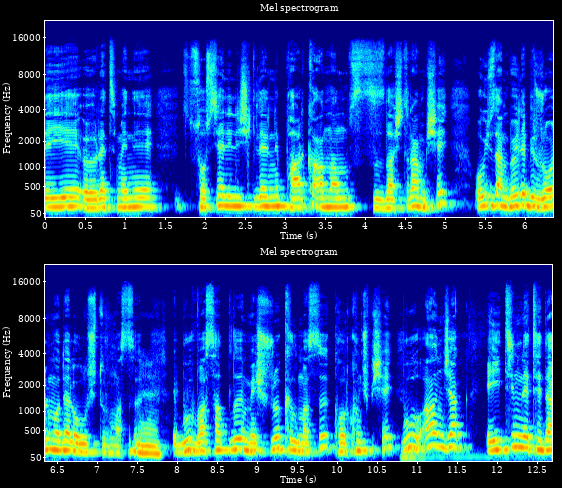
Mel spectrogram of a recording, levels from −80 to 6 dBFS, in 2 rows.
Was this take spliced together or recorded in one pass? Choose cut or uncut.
uncut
